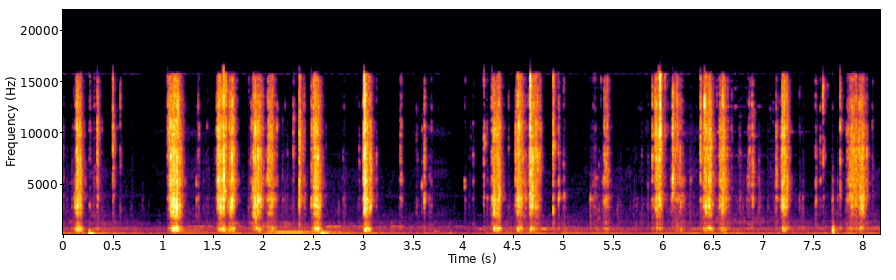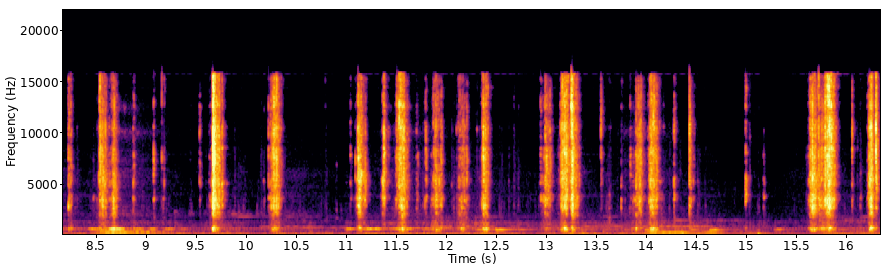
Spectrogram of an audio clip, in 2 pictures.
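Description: A V-Cube 7 (7x7x7 puzzle cube) being turned fast by hand: quick runs of plastic clicks and clacks as the layers snap round, a few turns a second with short pauses between runs.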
